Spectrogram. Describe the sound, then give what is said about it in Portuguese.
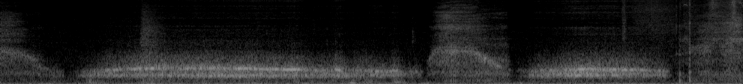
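While telling a Christmas tale, a voice imitates howling wind with two long, steady moaning 'ooo' tones, each opened by a breathy whoosh. It is fairly loud, with no other sounds. “O vento rugia e mugia”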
